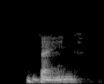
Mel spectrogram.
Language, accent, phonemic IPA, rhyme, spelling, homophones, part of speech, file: English, Southern England, /veɪn/, -eɪn, vane, vain, noun, LL-Q1860 (eng)-vane.wav
- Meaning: A weather vane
